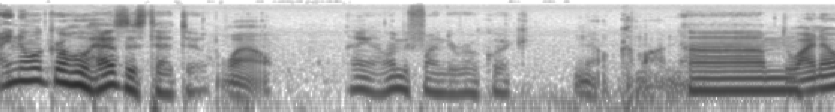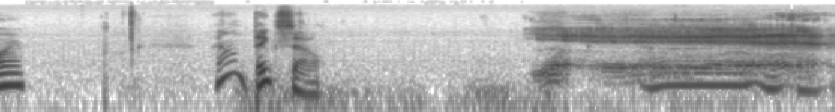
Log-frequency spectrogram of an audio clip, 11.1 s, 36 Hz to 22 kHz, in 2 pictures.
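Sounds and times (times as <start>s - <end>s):
speech: 0.0s - 5.9s, 7.0s - 7.8s, 9.1s - 11.1s
long low-pitched loud burp: 9.1s - 11.1s.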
